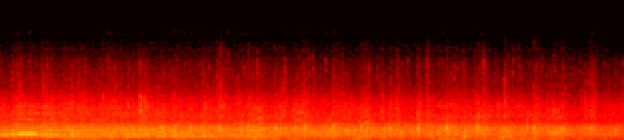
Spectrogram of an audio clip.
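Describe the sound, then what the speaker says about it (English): Steady applause from an audience at an evening recognition event for school volunteer winners, a dense wash of clapping at moderate level that holds evenly throughout, with some voices mixed in. "So how about one more round of applause for all of tonight's volunteer winners."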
